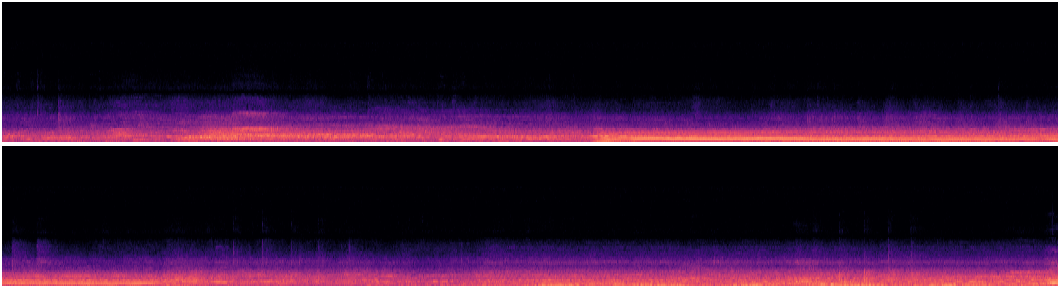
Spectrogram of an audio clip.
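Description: Arena horn sounding a steady, multi-toned note for about eight seconds, starting suddenly a few seconds in, over spectators' voices.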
